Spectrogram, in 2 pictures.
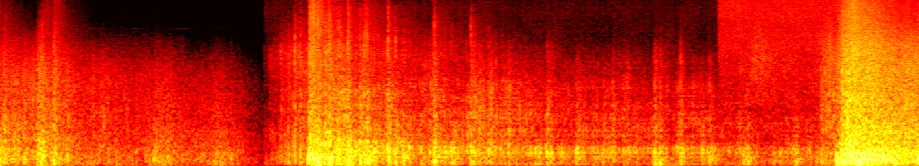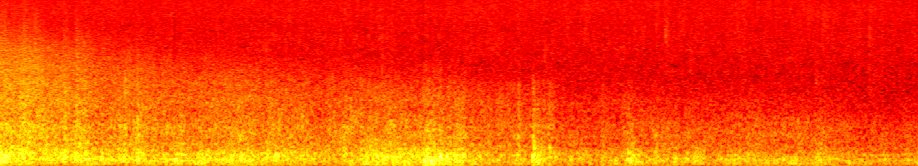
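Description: Thunder from a nearby lightning storm: a sharp crack at the start, another about three seconds in, and the loudest clap about eight seconds in, each rolling on into a long, slowly fading rumble.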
